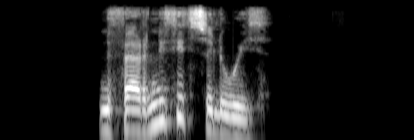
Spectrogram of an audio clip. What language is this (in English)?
Kabyle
